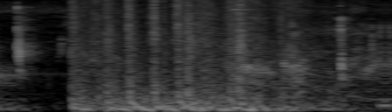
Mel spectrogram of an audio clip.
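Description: Rapid bursts of gunfire from the video game Valorant, a quick volley of sharp close shots with clicking mechanical ticks, loud and dense for most of the moment with no talking.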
